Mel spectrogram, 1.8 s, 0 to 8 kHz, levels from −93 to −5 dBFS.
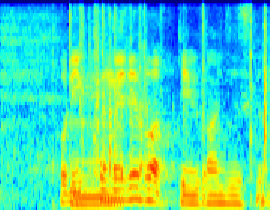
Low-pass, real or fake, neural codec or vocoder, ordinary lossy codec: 7.2 kHz; real; none; none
